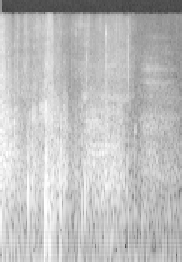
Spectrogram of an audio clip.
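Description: Fabric rustling and scuffing as a packing bag is pushed down into a travel backpack, with a few soft knocks, dying down toward the end.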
